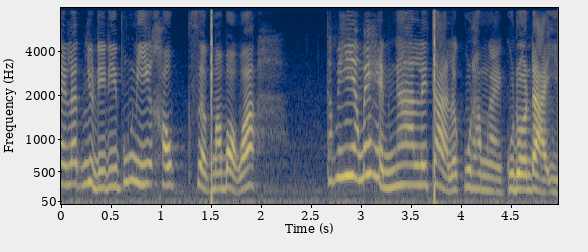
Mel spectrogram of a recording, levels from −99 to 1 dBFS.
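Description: At 1.51 s there's a sharp, loud click in the speech, and another at 3.74 s. That's a file header played as audio: separate WAV pieces got joined without stripping their headers, so those header bytes come out as a brief snap, regardless of the speech around them.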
